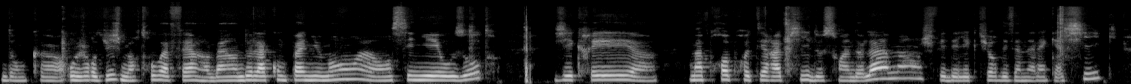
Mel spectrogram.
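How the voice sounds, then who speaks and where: A woman's voice: mid-range voice, steady tone, moderate pace, warm tone, slight background noise. A woman in her forties, a guest telling her story in a chatty, hesitant way with many fillers and frequent laughs. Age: 40s. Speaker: guest, spiritual author and teacher. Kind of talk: casual interview storytelling.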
